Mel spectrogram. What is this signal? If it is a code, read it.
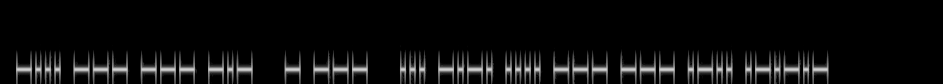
Morse code, heard as a keyed tone, about 25 wpm, 700 Hz. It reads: BOOK TO SCHOOL.
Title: Sentences from Top 1400 Words 25wpm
